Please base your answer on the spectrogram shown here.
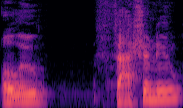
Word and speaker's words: Olu Fashanu: They take Olu Fashanu, I believe is how it was hammered in on draft week is the correct pronunciation.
